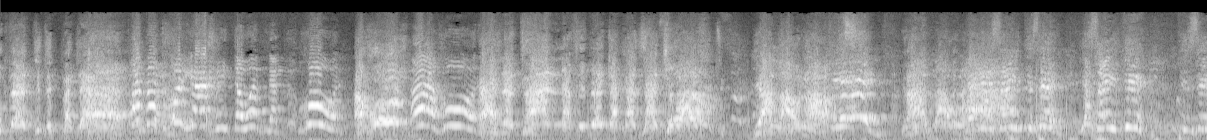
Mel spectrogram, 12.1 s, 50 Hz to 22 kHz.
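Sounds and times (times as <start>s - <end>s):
voices shouting: 0.0s - 2.1s, 3.6s - 12.0s.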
